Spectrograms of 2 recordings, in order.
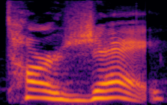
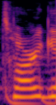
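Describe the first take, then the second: First: It is said with a fake French accent. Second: It is said with a plain American accent.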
